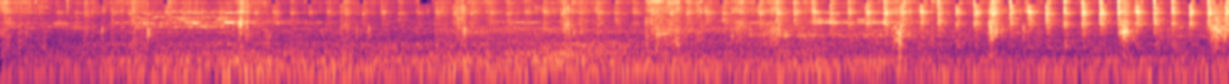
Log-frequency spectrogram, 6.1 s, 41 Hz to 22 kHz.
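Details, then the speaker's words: 2007 Isuzu FRR34/500 truck with 6HK1 diesel, key on, engine off, idle-down button held two seconds after fuel filter change: sharp even injector clicks a few times per second while bleeding air from fuel system. "Make sure your dash lights on and you hold this bottom button down the bottom here that idle down for two seconds and you'll start hearing the tap. It's clicking."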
